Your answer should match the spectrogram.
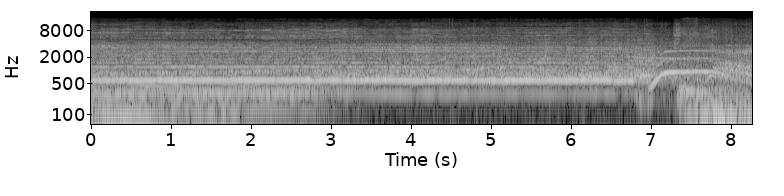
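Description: A ring announcer's amplified voice through a microphone, holding one long drawn-out call for about seven seconds before jumping up in pitch near the end, over a crowd cheering in a large hall. A music bed fades out in the first few seconds.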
